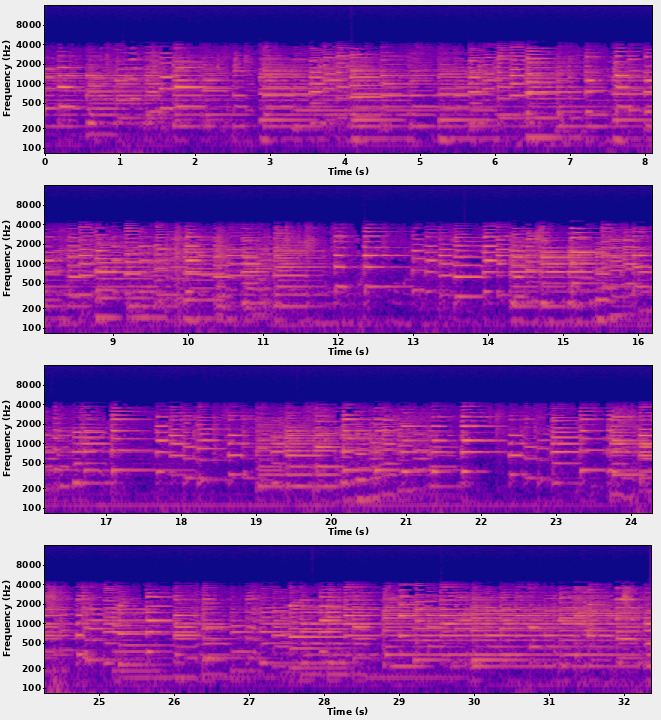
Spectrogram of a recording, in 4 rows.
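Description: Duet of two romantic guitars, reproductions of c. 1815 Vinaccia and Fabbricatore models, playing classical music with plucked notes throughout and rising and falling runs in the middle.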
